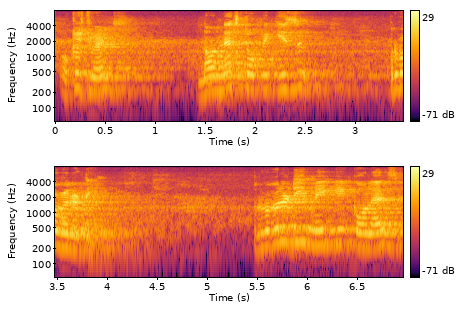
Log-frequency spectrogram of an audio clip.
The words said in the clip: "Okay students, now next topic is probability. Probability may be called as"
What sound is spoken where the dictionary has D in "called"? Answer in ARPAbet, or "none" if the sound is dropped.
none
